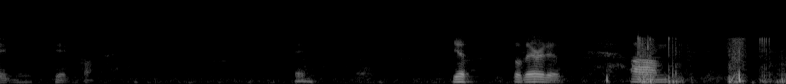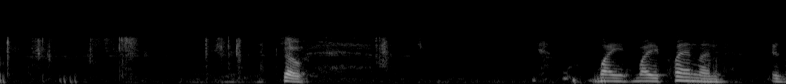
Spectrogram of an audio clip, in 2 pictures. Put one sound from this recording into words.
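A man speaks calmly and haltingly through an online call.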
